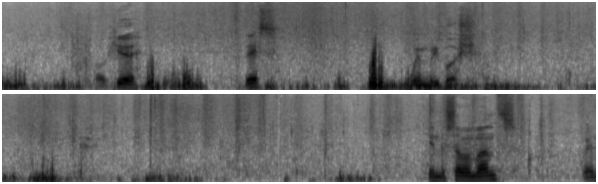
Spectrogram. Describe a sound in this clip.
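A young man talks close to the microphone in short bursts.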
